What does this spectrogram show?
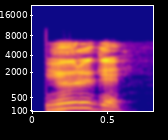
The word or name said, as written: yurge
